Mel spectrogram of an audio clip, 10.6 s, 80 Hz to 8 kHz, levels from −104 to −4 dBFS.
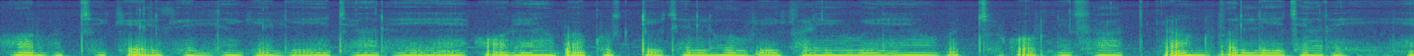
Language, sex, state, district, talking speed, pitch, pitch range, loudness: Hindi, male, Uttar Pradesh, Hamirpur, 170 wpm, 130 Hz, 125-130 Hz, -20 LUFS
